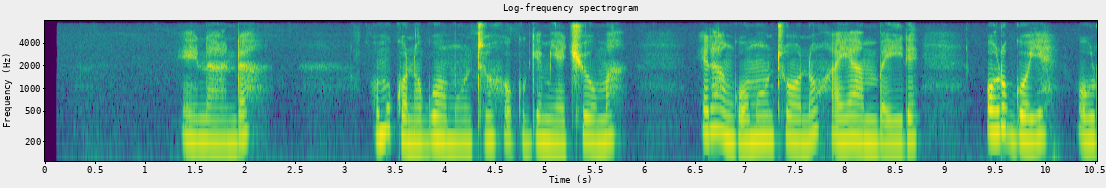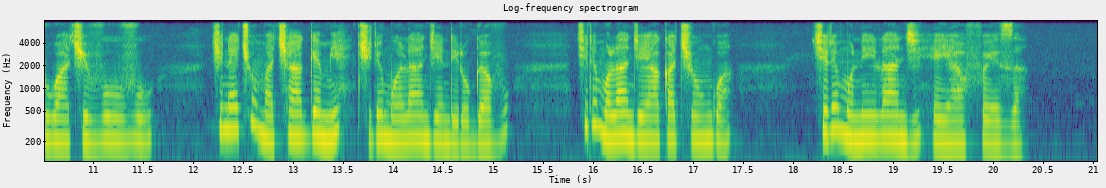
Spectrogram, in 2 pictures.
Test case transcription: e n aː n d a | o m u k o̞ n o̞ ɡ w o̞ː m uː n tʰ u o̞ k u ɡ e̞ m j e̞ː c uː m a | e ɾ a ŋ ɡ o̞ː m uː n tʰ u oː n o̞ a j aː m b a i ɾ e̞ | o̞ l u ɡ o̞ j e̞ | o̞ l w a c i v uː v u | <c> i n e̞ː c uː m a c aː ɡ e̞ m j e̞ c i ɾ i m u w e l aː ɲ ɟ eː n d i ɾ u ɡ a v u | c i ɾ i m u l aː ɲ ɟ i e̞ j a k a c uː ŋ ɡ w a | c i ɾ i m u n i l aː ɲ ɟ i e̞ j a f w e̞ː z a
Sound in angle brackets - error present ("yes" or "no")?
no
